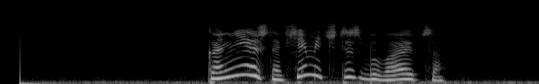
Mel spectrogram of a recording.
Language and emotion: Russian, positive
